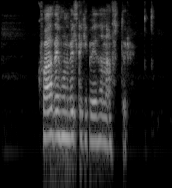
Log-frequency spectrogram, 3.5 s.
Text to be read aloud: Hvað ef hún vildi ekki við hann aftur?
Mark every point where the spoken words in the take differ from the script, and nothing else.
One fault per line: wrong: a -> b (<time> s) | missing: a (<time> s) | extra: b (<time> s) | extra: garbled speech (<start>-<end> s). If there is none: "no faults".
no faults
